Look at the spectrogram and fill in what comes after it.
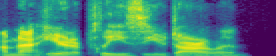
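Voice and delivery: dry, amused, wry, teasing, dismissive tone. Voicing a character answering another player's flirting, said with a smirk. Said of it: "she says with a smirk".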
